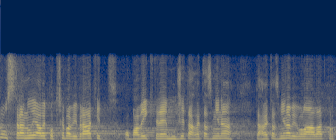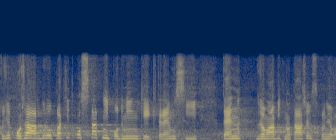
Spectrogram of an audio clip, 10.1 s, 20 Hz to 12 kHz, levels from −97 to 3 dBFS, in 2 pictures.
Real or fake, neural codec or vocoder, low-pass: real; none; 7.2 kHz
